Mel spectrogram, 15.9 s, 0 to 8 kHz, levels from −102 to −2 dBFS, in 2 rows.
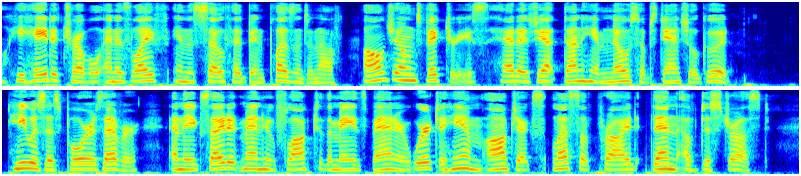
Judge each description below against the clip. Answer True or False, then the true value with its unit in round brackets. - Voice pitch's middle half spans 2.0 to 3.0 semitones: True (2.5 semitones)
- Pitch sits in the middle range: True (180 Hz)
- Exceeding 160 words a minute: True (190 wpm)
